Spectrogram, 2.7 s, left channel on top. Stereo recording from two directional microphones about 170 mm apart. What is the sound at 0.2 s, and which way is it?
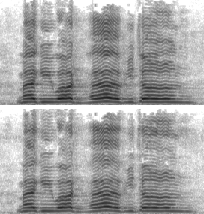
A man's voice, 25° left (ahead or behind).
